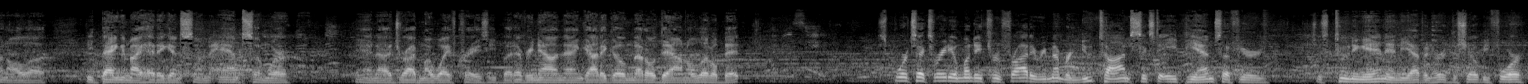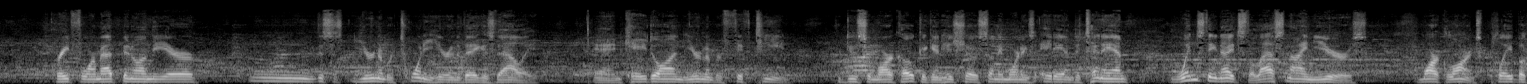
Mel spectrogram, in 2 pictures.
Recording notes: SPORTSXRADIO HUMP DAY AT STEINERS PUB. "Live" from #SteinersPub in #LasVegas.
